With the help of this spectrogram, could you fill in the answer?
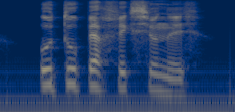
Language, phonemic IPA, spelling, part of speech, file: French, /pɛʁ.fɛk.sjɔ.ne/, perfectionner, verb, LL-Q150 (fra)-perfectionner.wav
- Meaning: 1. to perfect; to make perfect 2. to refine, hone, improve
